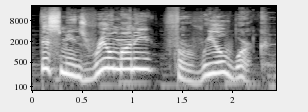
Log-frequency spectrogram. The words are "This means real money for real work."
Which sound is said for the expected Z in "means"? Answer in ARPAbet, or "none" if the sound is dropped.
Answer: Z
